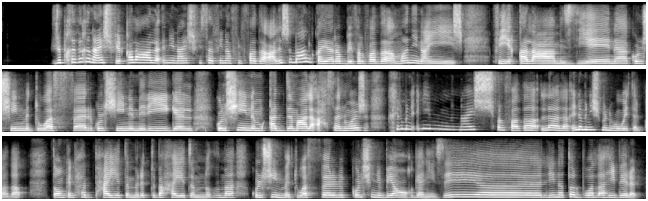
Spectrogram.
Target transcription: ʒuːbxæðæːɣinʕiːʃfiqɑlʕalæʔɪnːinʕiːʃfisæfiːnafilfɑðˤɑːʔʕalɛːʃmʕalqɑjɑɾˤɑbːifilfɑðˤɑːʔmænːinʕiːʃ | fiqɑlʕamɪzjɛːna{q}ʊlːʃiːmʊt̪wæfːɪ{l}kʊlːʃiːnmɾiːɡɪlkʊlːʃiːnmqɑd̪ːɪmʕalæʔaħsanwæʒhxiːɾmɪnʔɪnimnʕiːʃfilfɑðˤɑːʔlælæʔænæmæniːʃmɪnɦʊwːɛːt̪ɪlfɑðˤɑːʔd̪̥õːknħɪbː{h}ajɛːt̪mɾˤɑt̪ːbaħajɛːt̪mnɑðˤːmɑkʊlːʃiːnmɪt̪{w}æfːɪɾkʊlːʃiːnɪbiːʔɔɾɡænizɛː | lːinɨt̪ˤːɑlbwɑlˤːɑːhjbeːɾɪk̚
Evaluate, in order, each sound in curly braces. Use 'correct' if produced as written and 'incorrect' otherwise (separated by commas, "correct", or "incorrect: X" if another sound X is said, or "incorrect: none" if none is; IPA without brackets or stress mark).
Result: incorrect: k, incorrect: ɾ, incorrect: ħ, correct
